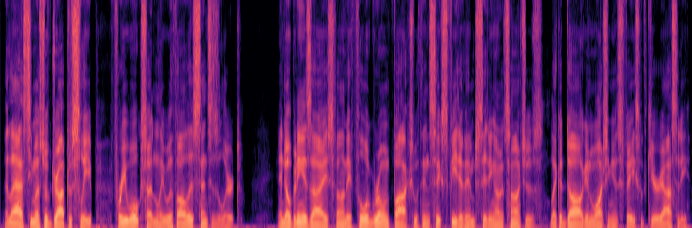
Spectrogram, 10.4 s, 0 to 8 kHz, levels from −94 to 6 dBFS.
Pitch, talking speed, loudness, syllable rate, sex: 95 Hz, 250 wpm, -18 LUFS, 6.1 syllables/s, male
